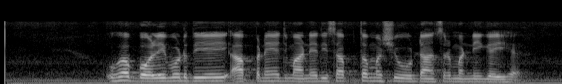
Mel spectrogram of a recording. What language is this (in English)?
Punjabi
